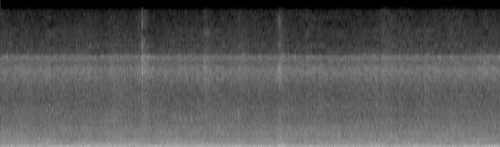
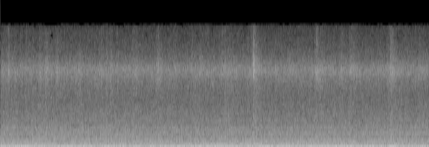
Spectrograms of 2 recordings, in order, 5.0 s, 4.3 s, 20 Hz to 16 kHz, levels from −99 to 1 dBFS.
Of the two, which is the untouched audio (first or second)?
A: second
